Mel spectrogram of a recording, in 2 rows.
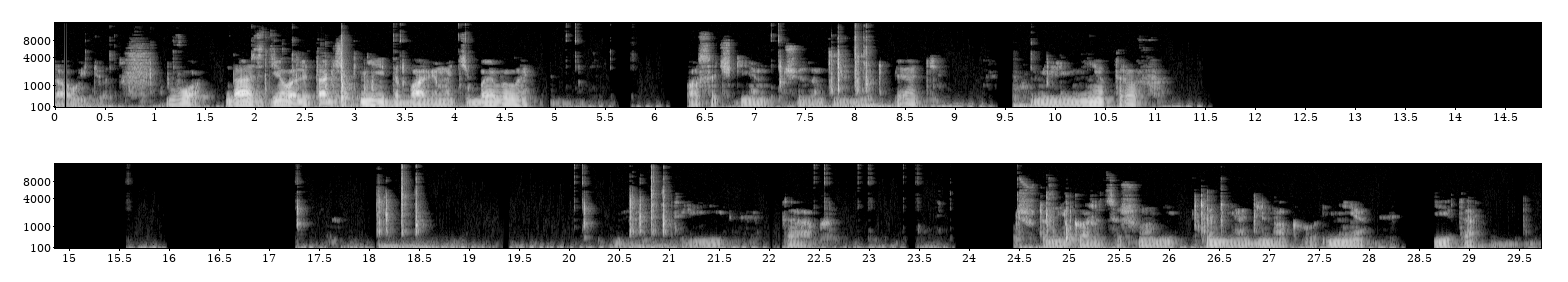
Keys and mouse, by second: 0.3 middle click, 0.9 Tab, 1.1-2.0 middle drag, 2.2 shift+middle drag, 4.1-5.2 drag, 5.5 middle click, 7.2-8.4 drag, 9.5 middle click, 12.8-14.2 middle drag, 15.4 click, 17.3-19.5 drag, 20.1-21.5 drag, 22.5 click, 23.0 click, 23.4 click, 23.8-24.5 middle drag, 24.8 KP_1, 26.5 KP_3, 28.8 KP_1, 29.5 KP_3.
